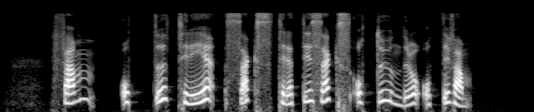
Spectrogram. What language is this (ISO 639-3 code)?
nor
